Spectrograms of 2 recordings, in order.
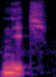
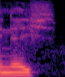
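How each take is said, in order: First: It is said the way it is spelled. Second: It is said the English/Australian way.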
